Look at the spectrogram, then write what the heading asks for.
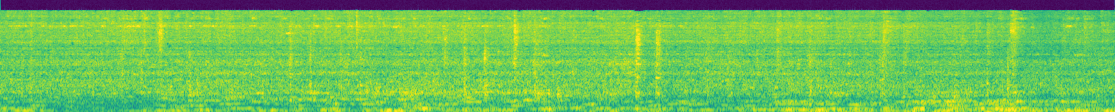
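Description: Alishan Forest Railway train running along its narrow-gauge mountain track, heard from a carriage window: a steady low rumble of wheels on rail with a few scattered sharp clicks.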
